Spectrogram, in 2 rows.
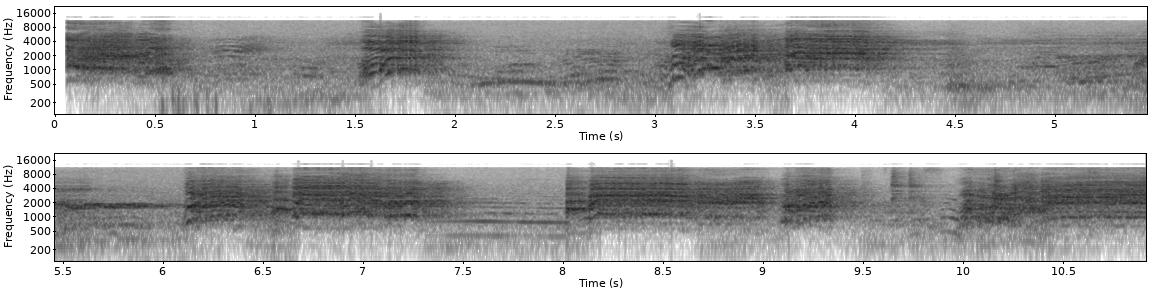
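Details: Macaws at Longleat Safari Adventure Park, England, in August 2011, give loud, harsh, raucous squawks in bursts every one to two seconds, with fainter whistles and chatter from other birds between.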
